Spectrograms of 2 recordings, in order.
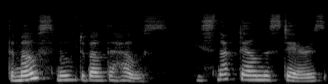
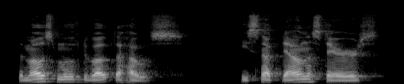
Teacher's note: Canadian speakers to pronounce diff thongs like Al and I by starting the vowel sound a little bit higher in the mouth closer to the older pronunciations found in early modern English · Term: Canadian raising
